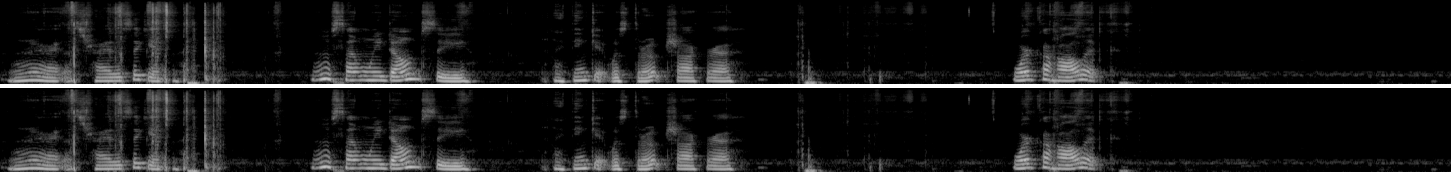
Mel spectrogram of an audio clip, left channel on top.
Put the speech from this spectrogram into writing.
All right, let's try this again. Oh, something we don't see. I think it was throat chakra. Workaholic.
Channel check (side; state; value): both; identical; correlation 1.00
